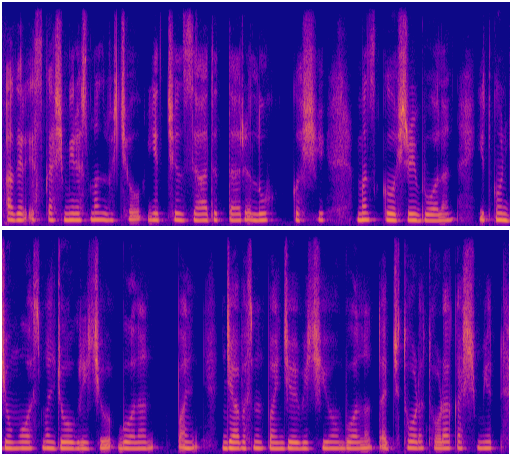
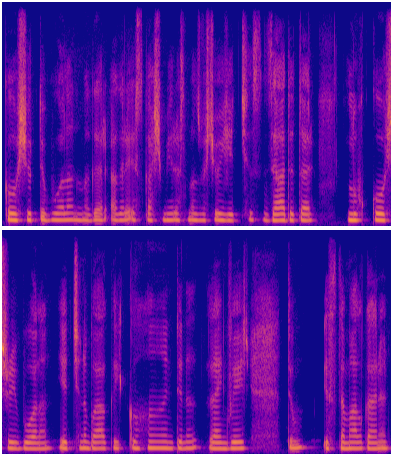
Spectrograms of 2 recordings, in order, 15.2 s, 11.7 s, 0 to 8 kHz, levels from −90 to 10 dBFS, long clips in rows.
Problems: background sounds at intervals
